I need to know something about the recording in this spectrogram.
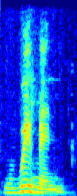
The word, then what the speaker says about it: women: for plural women okay we pronounce this as women women okay women woman war man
